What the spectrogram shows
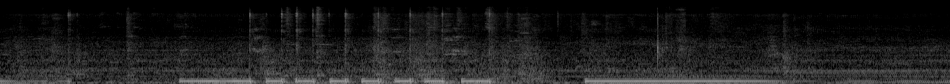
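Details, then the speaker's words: Green or red board audio amplifier: a steady low mains hum under the music that stays constant with volume. Caused by poor grounding; it drops once a wire is attached to ground. "so when I switch on my power supply can hear very well the hming sounds so for you to stop them now you have to attach the wire to the ground"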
